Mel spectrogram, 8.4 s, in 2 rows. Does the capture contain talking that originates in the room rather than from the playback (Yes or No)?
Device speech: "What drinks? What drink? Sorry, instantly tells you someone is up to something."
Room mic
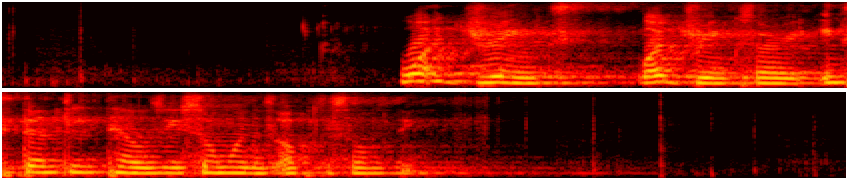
No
